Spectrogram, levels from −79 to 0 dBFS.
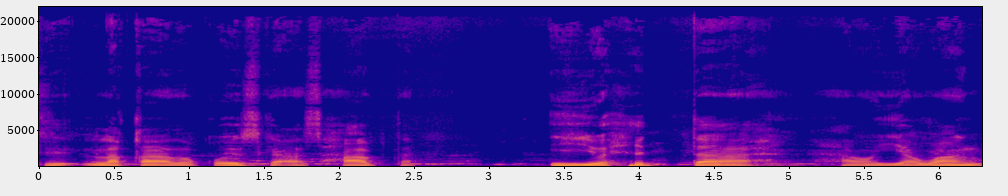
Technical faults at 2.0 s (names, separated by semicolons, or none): none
